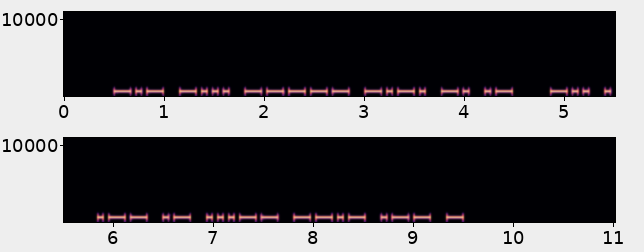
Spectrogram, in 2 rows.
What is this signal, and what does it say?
Morse code, heard as a keyed tone, about 22 wpm, 700 Hz. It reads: KB0CNA DE WA3QWT
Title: USA Callsign DE Callsign - 6 Characters - 22wpm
